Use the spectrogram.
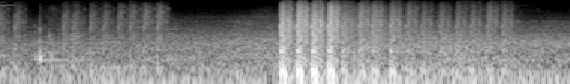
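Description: Gunfire trades back and forth in a competitive video game match, a quick rattling burst of automatic shots standing out loud over faint earlier popping and a steady low background hum.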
